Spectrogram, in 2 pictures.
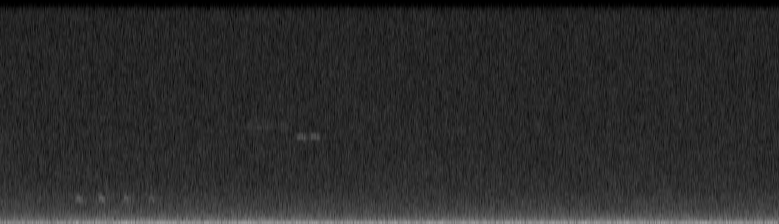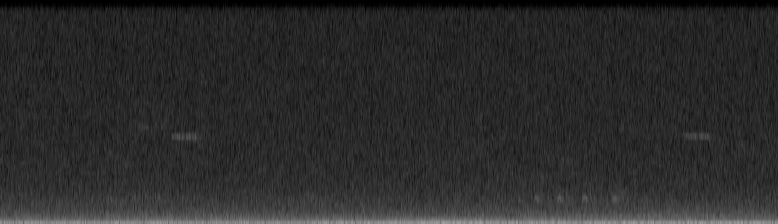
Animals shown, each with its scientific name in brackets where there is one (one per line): American Crow (Corvus brachyrhynchos)
Black-throated Green Warbler (Setophaga virens)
